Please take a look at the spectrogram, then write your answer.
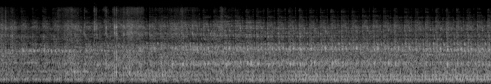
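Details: Old 4WD pickup, inline six-cylinder with dual exhaust (three cylinders per side), cold start at 23°F, leaking oil; steady cold idle at the exhaust with firm, fairly even puffs about three per second; owner notes a long-standing misfire on the other side.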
